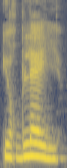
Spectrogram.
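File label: "wolf", Breton; gcompris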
